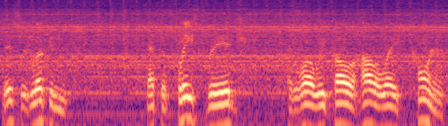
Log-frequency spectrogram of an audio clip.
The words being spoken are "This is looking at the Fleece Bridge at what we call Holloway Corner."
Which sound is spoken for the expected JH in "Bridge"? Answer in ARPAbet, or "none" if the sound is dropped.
JH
